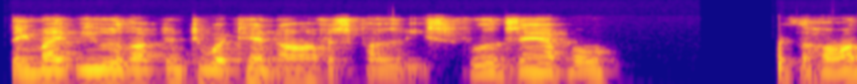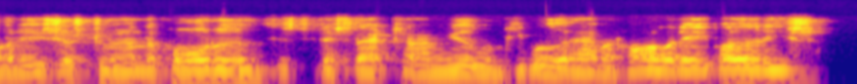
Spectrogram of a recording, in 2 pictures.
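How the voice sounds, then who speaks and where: A man's voice: fairly low pitch, fairly even intonation. A man explaining his point steadily on a panel discussion. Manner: measured, explanatory. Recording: dull lo-fi audio.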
